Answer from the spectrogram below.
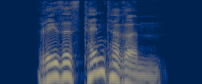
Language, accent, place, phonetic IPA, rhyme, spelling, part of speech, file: German, Germany, Berlin, [ʁezɪsˈtɛntəʁəm], -ɛntəʁəm, resistenterem, adjective, De-resistenterem.ogg
- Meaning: strong dative masculine/neuter singular comparative degree of resistent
